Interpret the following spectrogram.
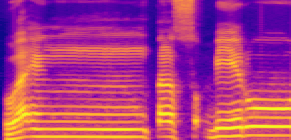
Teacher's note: dibaca dengan ifa hakiki antara nun dengan huruf ta ini, antara izhar dengan idgham. Ya, bukan izhar, bukan idgham, tapi tengah-tengah.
